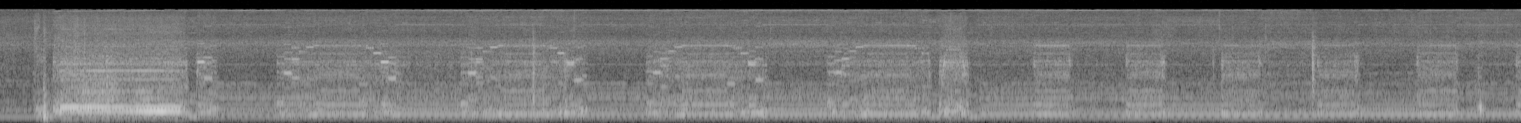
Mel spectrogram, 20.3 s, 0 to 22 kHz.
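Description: A scratch-built DIY 3D printer runs its first test print, its stepper motors whining in steady, repeating tonal patterns over a constant hum, close and alone with no talking.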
